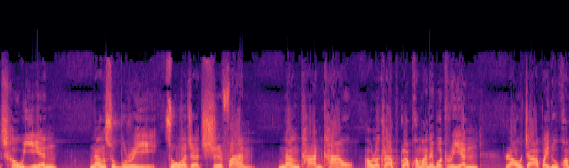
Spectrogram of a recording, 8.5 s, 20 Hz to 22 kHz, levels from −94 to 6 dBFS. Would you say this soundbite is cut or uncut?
cut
